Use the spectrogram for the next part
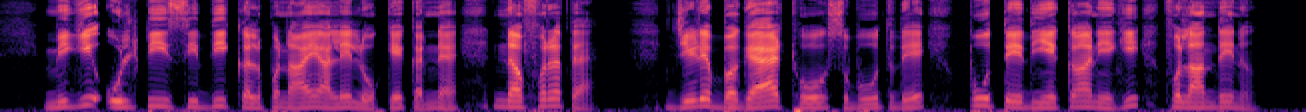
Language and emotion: Dogri, disgusted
